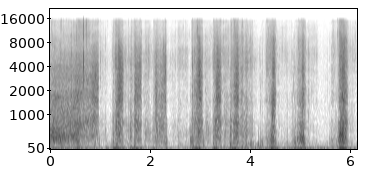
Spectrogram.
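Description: A white foam sponge block, held in the fingers, is rubbed over a silicone ear microphone. It makes a series of close, scratchy crunching and rustling strokes with a bright, airy texture, separated by brief quiet pauses.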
